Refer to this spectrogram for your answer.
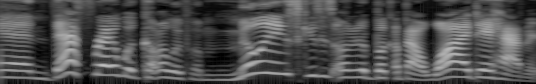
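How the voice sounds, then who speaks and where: A woman's high-pitched voice with very wide pitch swings at a moderate pace, in a dry, close sound with no echo. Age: 20s. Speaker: podcast host. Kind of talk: casual podcast monologue.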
